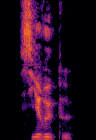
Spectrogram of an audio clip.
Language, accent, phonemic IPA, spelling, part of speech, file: French, France, /si.ʁy.pø/, sirupeux, adjective, LL-Q150 (fra)-sirupeux.wav
- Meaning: syrupy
